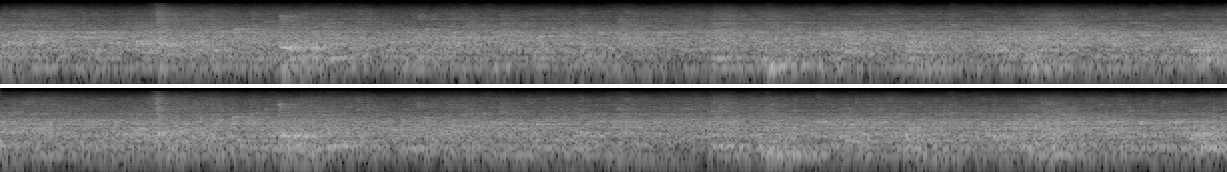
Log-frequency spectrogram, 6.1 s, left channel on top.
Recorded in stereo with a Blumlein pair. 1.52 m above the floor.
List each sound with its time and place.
0.0 s running water: 55° right, 1.6 m
1.4 s a cowbell: 50° right, 1.8 m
